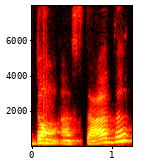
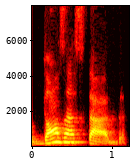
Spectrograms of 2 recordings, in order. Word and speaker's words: dans un stade: preposizione e in questo caso si può dire dans un stade, in uno stadio, o dans un stade, che io preferisco.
